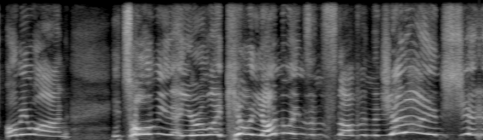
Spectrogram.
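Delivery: high, loud, whiny accusation; high whiny Padme. Retold or imitated. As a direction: squeal it like a panicked girlfriend. Padme accuses Anakin, acted.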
